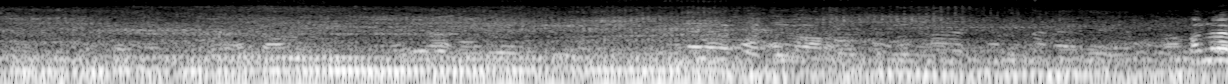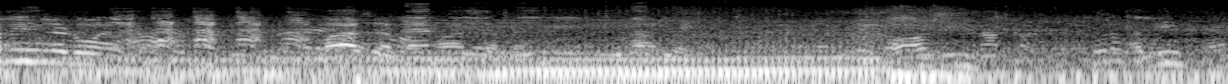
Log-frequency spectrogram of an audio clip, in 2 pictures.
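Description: Low rumble of motor-vehicle engines on the road, swelling twice as vehicles go by, under men's voices talking.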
